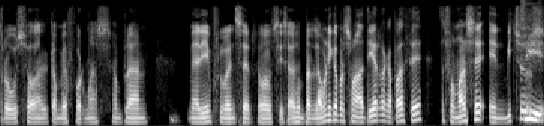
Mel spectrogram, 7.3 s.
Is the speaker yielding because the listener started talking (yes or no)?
yes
